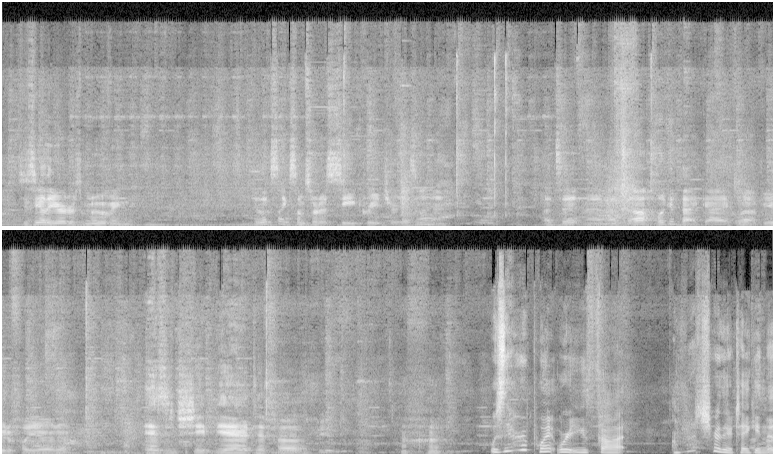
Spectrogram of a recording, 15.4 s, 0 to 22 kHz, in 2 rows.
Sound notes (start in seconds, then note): 11.5 chuckles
